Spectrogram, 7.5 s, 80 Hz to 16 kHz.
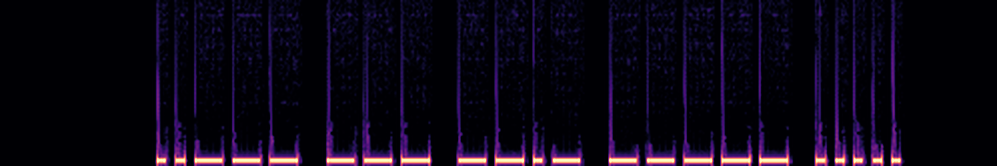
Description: Morse code, heard as a keyed tone, about 17 wpm, 700 Hz. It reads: 2OQ05
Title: Code Groups - 5 Letter:Numbers - 17wpm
